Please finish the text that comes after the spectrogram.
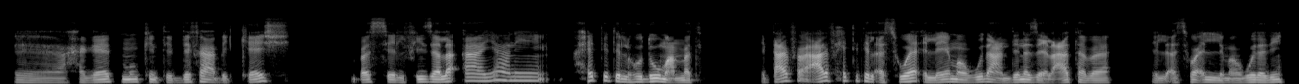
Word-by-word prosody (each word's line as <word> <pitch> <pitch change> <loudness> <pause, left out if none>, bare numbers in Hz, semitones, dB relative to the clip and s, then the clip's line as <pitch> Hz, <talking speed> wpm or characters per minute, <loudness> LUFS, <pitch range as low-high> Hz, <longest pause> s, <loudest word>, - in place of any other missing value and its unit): آآ، 95 -2 -8
حاجات 110 +6 -2
ممكن 115 -1 -1
تدّفع 105 +4 -1
بالكاش 145 +7 -3 0.6
بس 110 +1 -2
الVISA، 110 +4 -1
لأ، 125 +5 +4 0.2
يعني 180 +5 -2 0.2
حتة 180 -2 -2
الهدوم 125 +2 +3
عامةً، 95 +2 +2 0.7
أنت - - -6
عارف - - +4
عارف - - +5
حتة - - -3
الأسواق 135 +5 +2
اللي 105 +1 0
هي 120 +2 +2
موجودة 120 +1 +1
عندنا 110 +4 +2
زي 110 -5 +1
العتبة، 100 +3 +1 0.4
الأسواق - - -3
اللي 105 -3 -1
موجودة 95 +4 0
دي، 110 +2 -1
110 Hz, 125 wpm, -27 LUFS, 100-125 Hz, 0.7 s, عارف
